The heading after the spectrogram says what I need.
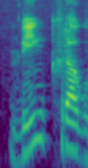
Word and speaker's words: LINQ: 링크, LINQ, Language Integrated Query의 약자로서 링크라고 발음하는데요.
